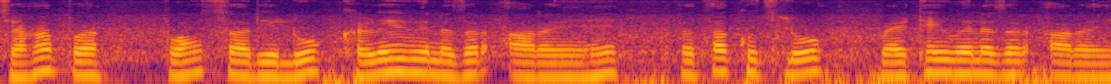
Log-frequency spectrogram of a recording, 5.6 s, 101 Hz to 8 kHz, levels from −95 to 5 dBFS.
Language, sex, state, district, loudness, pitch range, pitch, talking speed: Hindi, male, Uttar Pradesh, Lucknow, -17 LUFS, 155-180 Hz, 165 Hz, 205 wpm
